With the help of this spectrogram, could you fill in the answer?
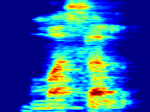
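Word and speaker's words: muscle: silent है ऐसा spelling मसल मसल यहां पर सी साइलेंट है एम ए एस य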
